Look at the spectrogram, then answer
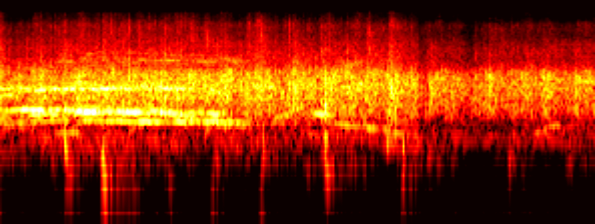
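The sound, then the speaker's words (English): An audience applauds a speaker at the end of a talk, clapping steadily, a dense wash of many hands with sharp individual claps scattered through it, sustained at a fairly even loudness throughout, with a few faint tonal whistles or cheers mixed in. “I know we just clapped, but that was awesome.”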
